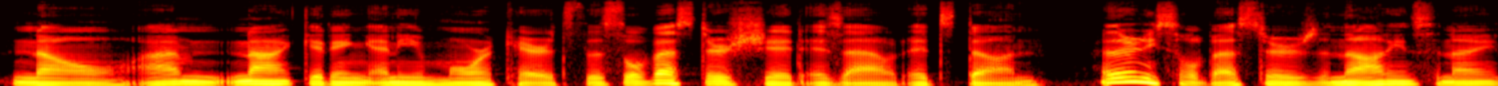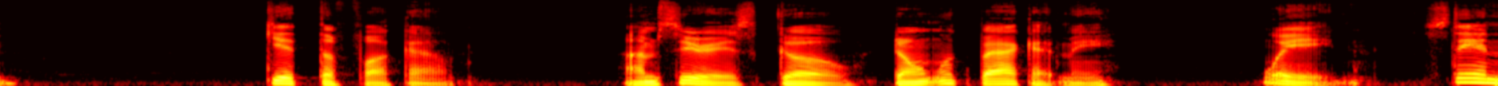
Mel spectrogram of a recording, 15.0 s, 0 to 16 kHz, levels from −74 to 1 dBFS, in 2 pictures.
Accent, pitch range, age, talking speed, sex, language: American, 85-110 Hz, 30-49, 145 wpm, male, English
